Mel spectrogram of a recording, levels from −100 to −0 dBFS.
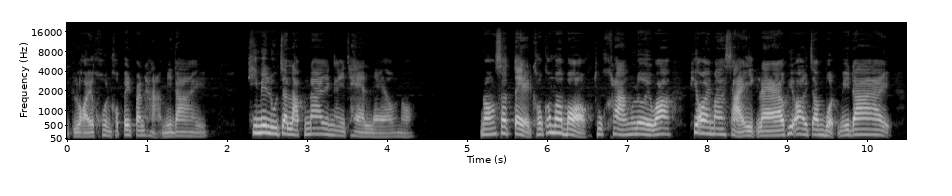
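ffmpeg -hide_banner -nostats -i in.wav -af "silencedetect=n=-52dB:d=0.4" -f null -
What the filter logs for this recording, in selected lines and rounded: silence_start: 1.73
silence_end: 2.27 | silence_duration: 0.54
silence_start: 4.31
silence_end: 5.17 | silence_duration: 0.87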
